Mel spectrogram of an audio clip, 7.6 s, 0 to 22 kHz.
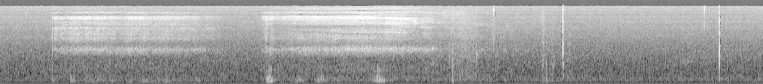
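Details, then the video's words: Mr. Kirby, a 3 1/2-year-old Corgi, deep asleep and snoring like a buzz saw: hissing breaths with a rough low rattle, one long inhaled snore in the middle, and faint clicks toward the end. "The Snoring Corgi"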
